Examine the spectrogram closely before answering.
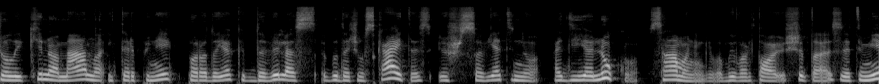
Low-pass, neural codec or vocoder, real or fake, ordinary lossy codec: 14.4 kHz; codec, 44.1 kHz, 7.8 kbps, DAC; fake; Opus, 24 kbps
